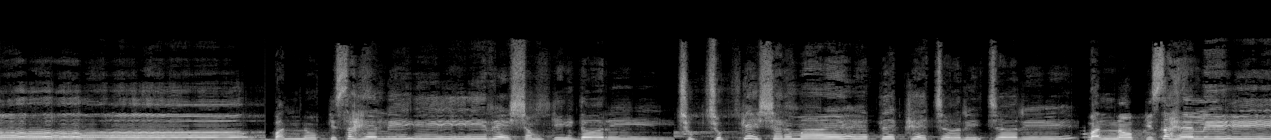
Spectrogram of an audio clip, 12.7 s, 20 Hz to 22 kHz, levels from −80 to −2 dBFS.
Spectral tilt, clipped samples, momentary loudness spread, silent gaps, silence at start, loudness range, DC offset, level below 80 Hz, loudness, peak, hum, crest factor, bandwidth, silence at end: -2.5 dB/octave; under 0.1%; 8 LU; none; 0 s; 2 LU; under 0.1%; -70 dBFS; -23 LUFS; -4 dBFS; none; 18 dB; 16 kHz; 0 s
